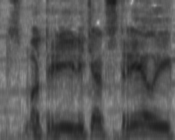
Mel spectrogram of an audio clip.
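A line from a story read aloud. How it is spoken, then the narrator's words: Shouting. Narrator (Russian): крикнул он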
